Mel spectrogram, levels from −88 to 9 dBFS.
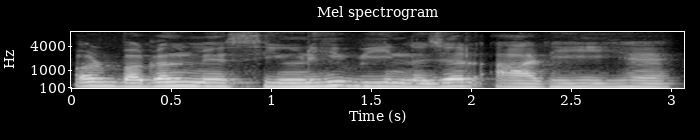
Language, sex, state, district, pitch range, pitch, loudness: Hindi, male, Jharkhand, Garhwa, 135-155 Hz, 145 Hz, -14 LUFS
